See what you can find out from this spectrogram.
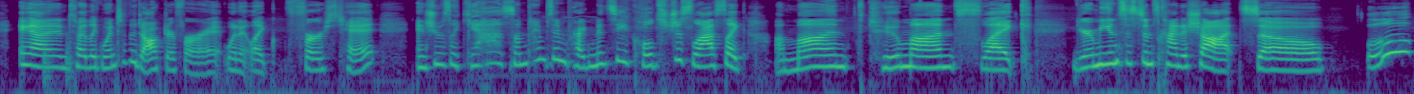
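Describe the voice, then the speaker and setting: A woman projects a raised voice with a high pitch and a bright, sharp tone. She speaks fairly slowly with lively intonation in a very clean recording with a silent background. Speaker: podcast co-host. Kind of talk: casual chat.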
